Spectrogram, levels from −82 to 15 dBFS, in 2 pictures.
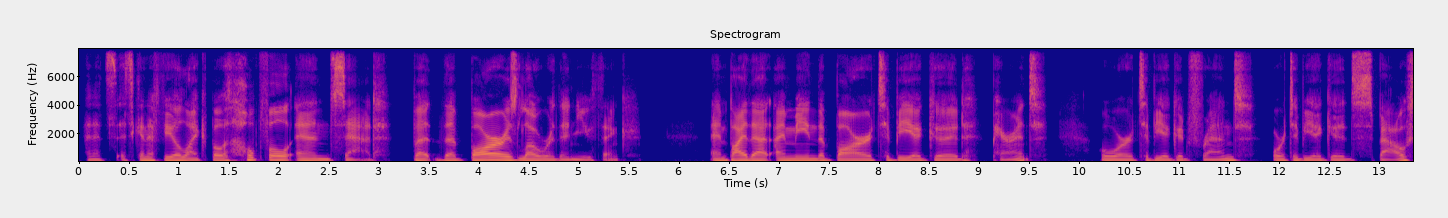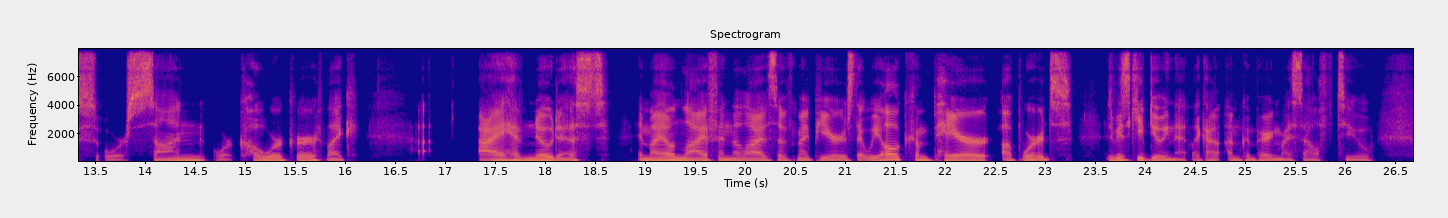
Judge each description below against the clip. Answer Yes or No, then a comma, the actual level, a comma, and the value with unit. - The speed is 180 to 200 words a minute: No, average, 170 wpm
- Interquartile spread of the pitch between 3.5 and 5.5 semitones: No, average, 2.7 semitones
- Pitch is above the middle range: No, low, 115 Hz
